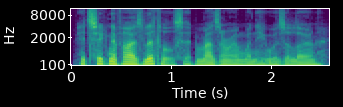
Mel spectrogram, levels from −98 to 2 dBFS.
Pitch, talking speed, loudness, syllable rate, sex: 110 Hz, 210 wpm, -18 LUFS, 6.6 syllables/s, male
